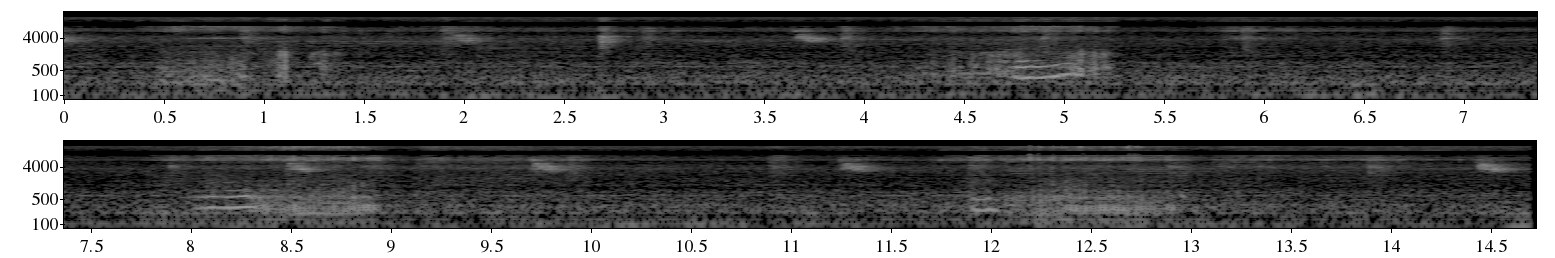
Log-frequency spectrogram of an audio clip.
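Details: Sleeping pug: soft, rattling snores about one every four seconds over steady background noise; snoring.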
